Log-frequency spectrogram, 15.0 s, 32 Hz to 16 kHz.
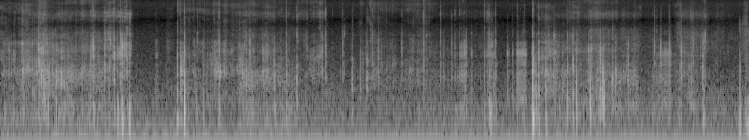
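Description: A small clear PVC zip cosmetic pouch with black trim is held up in the hands while fingertips squeeze and crinkle the plastic. A steady, quiet crinkling runs throughout, broken by brief, sharp crackling snaps, the loudest near 3.6 and 10.7 seconds.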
